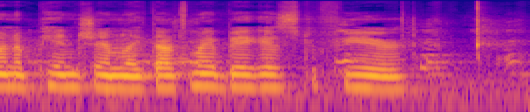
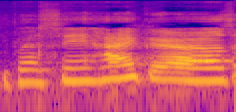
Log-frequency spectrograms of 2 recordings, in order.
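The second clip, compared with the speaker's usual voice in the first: ordinary talk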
